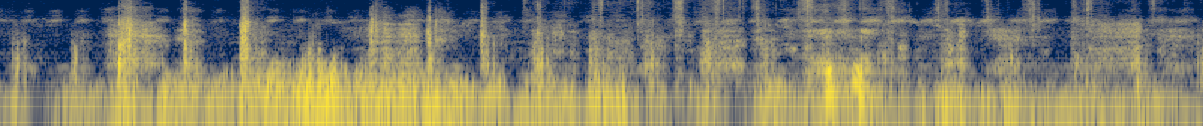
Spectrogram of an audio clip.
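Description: Footsteps of shoes on an asphalt road at a walking pace, about two to three steps a second, with a brief voice sound about five and a half seconds in.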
